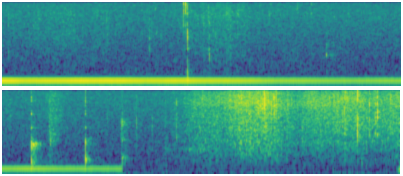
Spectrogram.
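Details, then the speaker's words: Steady low hum from a struck tuning fork placed mid-forehead for a Weber hearing test in a simulated ASMR cranial nerve exam roleplay, fading out, then quiet whispering and rustling. "now there is another test where test when I have to put this thing the same T fork in the middle of your forehead you know somewhere there yeah okay so are ready it's pretty much the same but you will just tell me where exactly you can hear the sound okay"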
